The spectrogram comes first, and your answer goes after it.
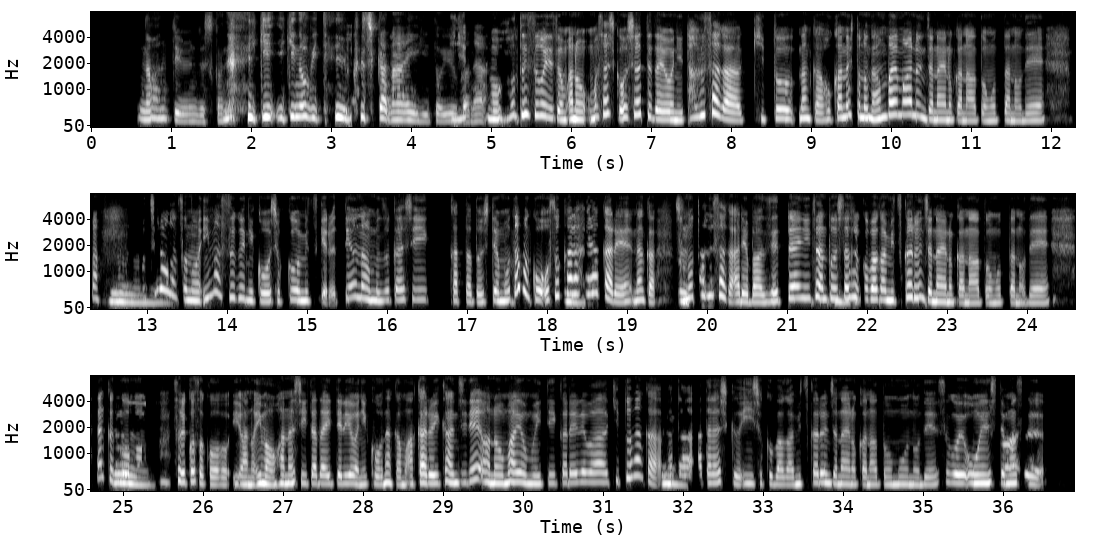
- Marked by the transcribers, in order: laughing while speaking: "ね、生き 生き延びていくしかない"
- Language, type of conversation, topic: Japanese, advice, 失業によって収入と生活が一変し、不安が強いのですが、どうすればよいですか？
